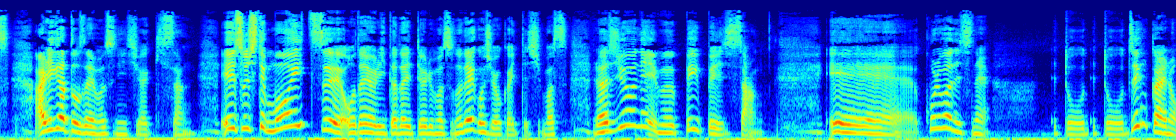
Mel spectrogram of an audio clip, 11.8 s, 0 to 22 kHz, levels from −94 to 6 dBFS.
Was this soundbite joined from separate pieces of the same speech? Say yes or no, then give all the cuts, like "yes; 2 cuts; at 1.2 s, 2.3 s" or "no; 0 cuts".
yes; 1 cut; at 10.9 s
